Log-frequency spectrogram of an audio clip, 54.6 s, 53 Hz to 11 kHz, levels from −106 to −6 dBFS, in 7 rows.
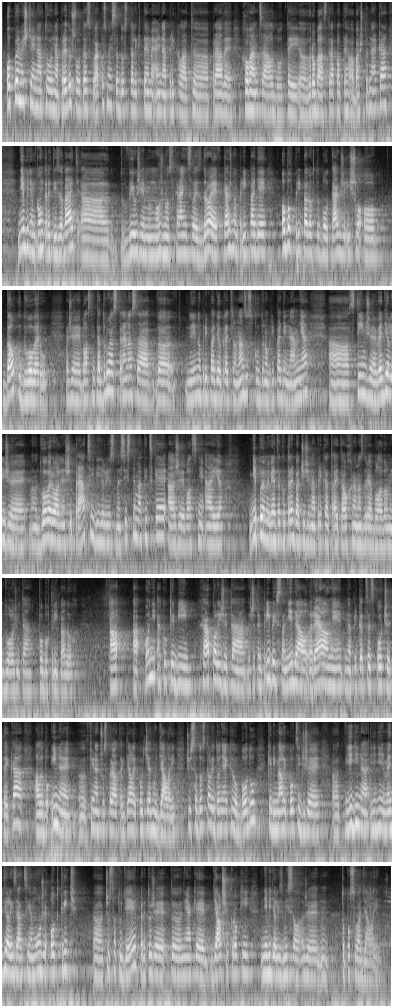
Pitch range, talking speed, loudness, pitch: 165-195 Hz, 165 wpm, -25 LUFS, 175 Hz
